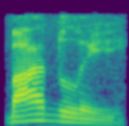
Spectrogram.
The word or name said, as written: Bodley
